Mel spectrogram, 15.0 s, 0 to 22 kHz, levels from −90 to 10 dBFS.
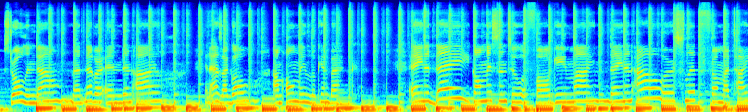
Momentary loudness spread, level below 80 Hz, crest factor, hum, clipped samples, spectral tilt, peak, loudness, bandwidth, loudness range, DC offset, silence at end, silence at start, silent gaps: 3 LU; -18 dBFS; 12 dB; none; under 0.1%; -5.5 dB/octave; -2 dBFS; -16 LUFS; 20 kHz; 1 LU; under 0.1%; 0 s; 0 s; none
